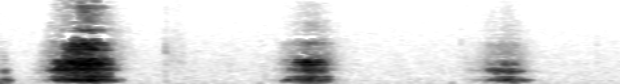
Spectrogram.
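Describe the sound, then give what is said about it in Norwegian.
Three quick, sharp breaths drawn in by a person demonstrating taking a breath, the first longest and loudest, the next two shorter and fading, with silence between them and no talking. “Så når du trekker pusten, gjør deg klar til kamp.”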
